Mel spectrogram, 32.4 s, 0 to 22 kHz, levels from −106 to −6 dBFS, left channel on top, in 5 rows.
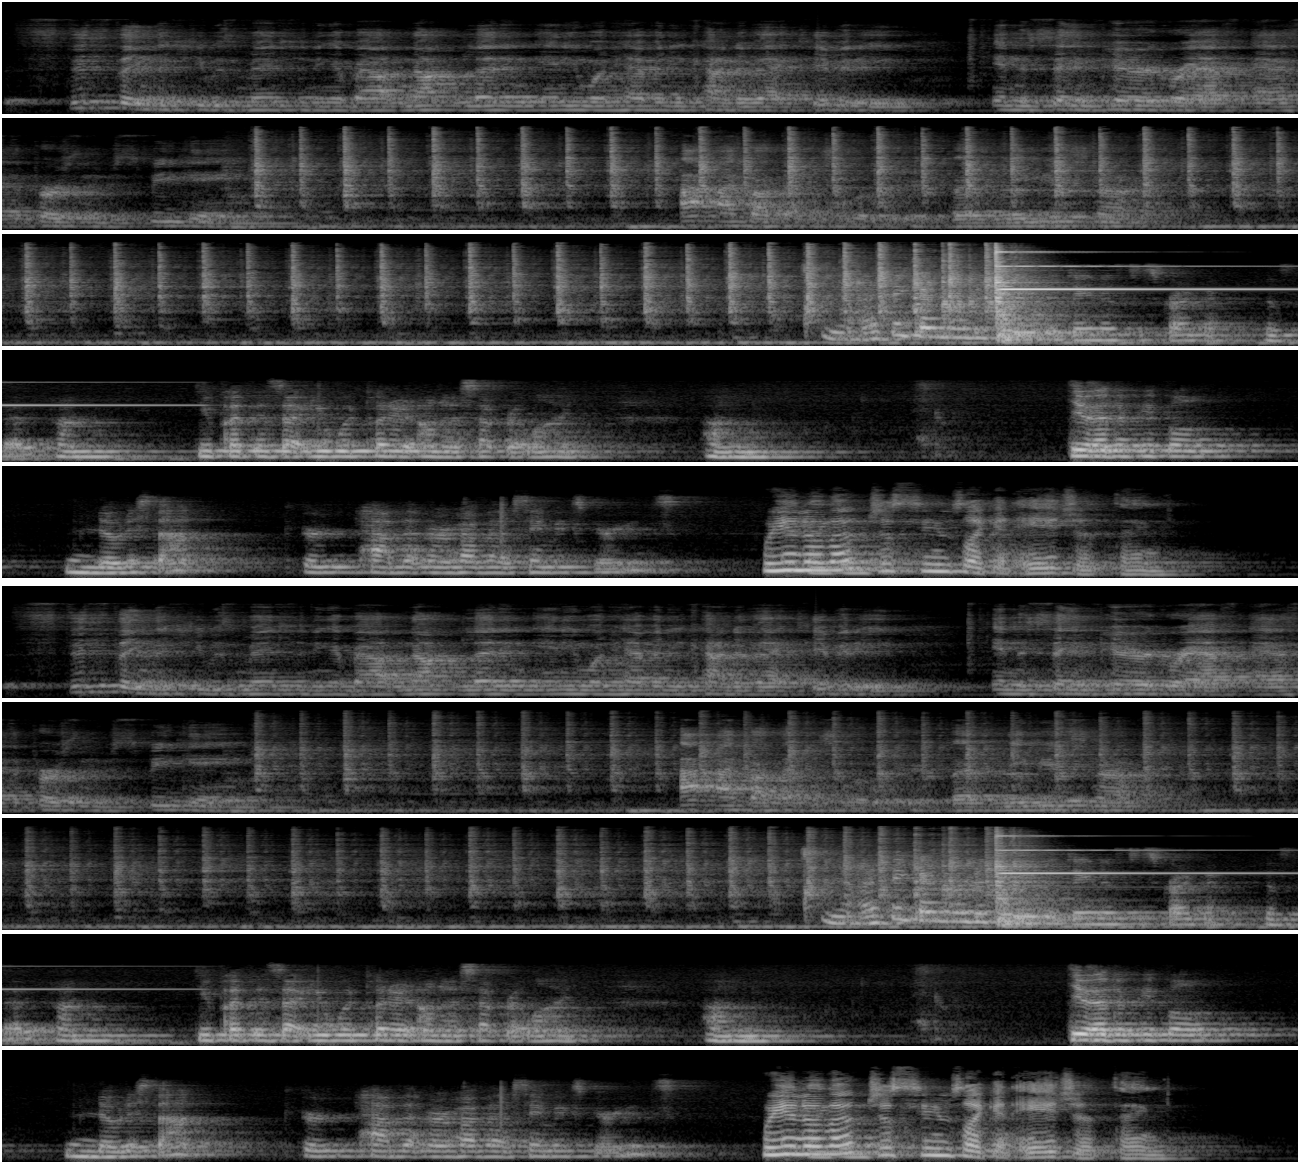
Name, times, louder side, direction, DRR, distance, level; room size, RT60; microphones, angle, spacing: voice 1, 0.1-4.5 4.9-7.7 9.9-12.2, equal, 80° right, -4 dB, 6.3 m, -52 dB
sound 1, 7.6-20.4, left 8 dB, 45° left, 0.9 m, -34 dB
voice 2, 17.0-20.0 20.4-22.3 22.9-23.3 24.8-25.5 26.2-26.9 27.4-29.1 29.9-30.2, equal, 10° right, 4 dB, 1.4 m, -41 dB
voice 3, 29.7-31.8, right 1 dB, 55° right, 12 dB, 0.7 m, -37 dB
16.5 x 13.5 x 5.3 m, 1.1 s
head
